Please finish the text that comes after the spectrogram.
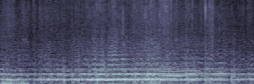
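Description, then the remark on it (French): A steady, dense drone of many bees buzzing, a continuous hum that swells slightly without pause for the whole few seconds, with no voices. “qui vont chercher le, pollen et le nectar sur les, sur les fleurs et qui ramènent ça à la ruche”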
